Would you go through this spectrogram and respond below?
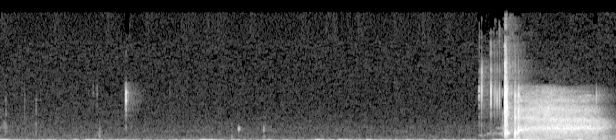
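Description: A single crisp mouse click on a save button in WordPress, landing sharply near the end after a near-silent stretch with only faint room noise.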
